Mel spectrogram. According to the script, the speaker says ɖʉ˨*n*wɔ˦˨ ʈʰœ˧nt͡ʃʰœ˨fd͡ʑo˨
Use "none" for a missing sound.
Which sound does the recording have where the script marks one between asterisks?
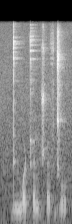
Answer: n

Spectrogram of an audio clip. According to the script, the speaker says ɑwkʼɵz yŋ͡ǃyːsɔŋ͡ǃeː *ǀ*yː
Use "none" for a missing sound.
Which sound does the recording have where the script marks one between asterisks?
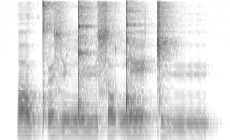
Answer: ǀ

